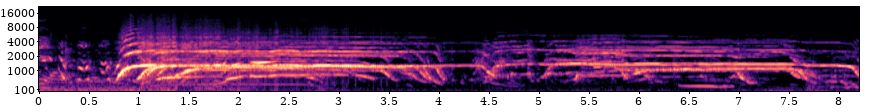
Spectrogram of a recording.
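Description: Several people screaming with excitement at a marriage proposal: long, high-pitched overlapping screams that break out about a second in, pause briefly near the middle and then carry on.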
